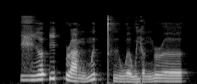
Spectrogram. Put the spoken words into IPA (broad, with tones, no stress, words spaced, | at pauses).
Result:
ɣi˧˥ə̯ʔi˦˥t̚ɹa˨˩ŋmɨ˦˥t̚ t̪ʰɨ˨˩wə˨˩˨wjə˨˩˦ŋɹəː˧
